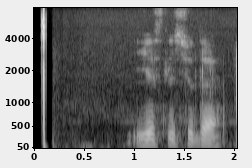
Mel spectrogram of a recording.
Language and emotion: Russian, neutral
